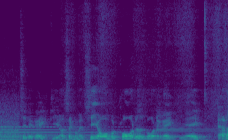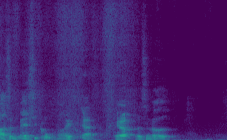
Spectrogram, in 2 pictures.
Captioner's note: speaking in danish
